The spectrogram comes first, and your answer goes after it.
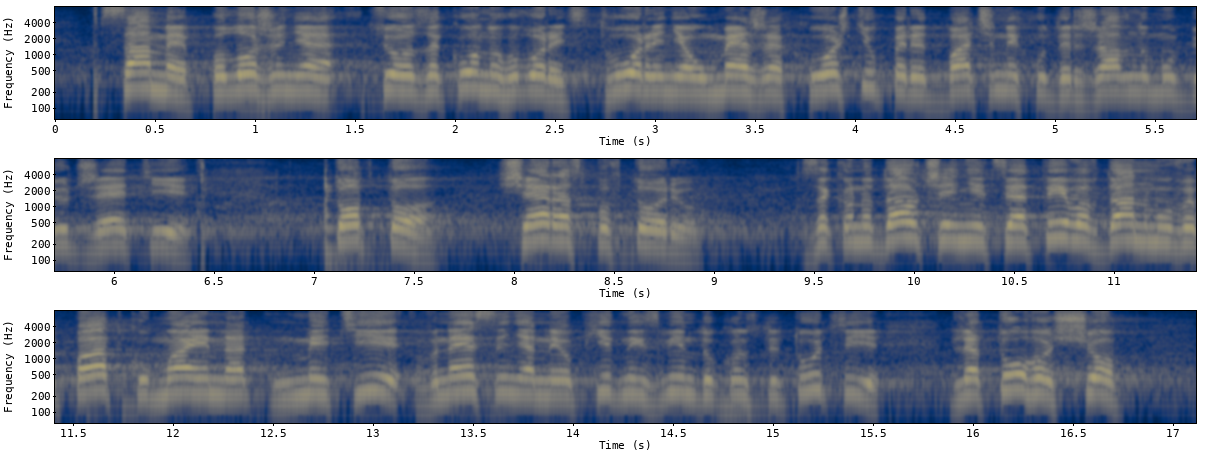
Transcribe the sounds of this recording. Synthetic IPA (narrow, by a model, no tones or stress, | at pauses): sɑmɛpɔlˠɔʒenʲːɐt͡sʲɔɦɔzɐkɔnʊɦɔʋɔɾɪtʲst̪ʋɔɾenʲːɐwmɛʒɐxkɔʃtʲiwpe̞ɾe̞d̪̚bɑt͡ʃe̞nɪxud̪erʒɑwnɔmʊbʲud͡ʒɛtʲi | t̪ɔpt̪ɔ | ʃt͡ʃɛɾɐspɔwt̪ɔɾʲʊ | zɐkɔnɔd̪ɑwt͡ʃɐinʲit͡sʲiɐt̪ɪʋɐwd̪ɑnɔmʊʋɪpɑd̪kʊmɑjɛmetʲiʋnɛsenʲːɐne̞ɔbxʲid̪nɪɣzmʲind̪ɔkɔnst̪ɪt̪ut͡sʲiji | d̪lʲɐt̪ɔɦɔʃt͡ʃɔb̚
